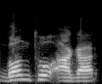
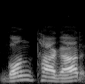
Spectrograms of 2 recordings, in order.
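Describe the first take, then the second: First: The two words are said separately. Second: The two words merge into one quick word.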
